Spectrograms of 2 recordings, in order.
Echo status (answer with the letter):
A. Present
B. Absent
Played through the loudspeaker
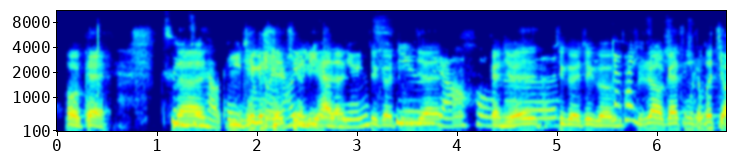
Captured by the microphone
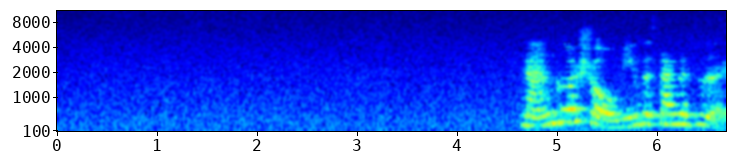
B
